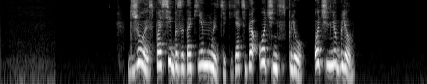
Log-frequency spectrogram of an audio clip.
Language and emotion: Russian, positive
